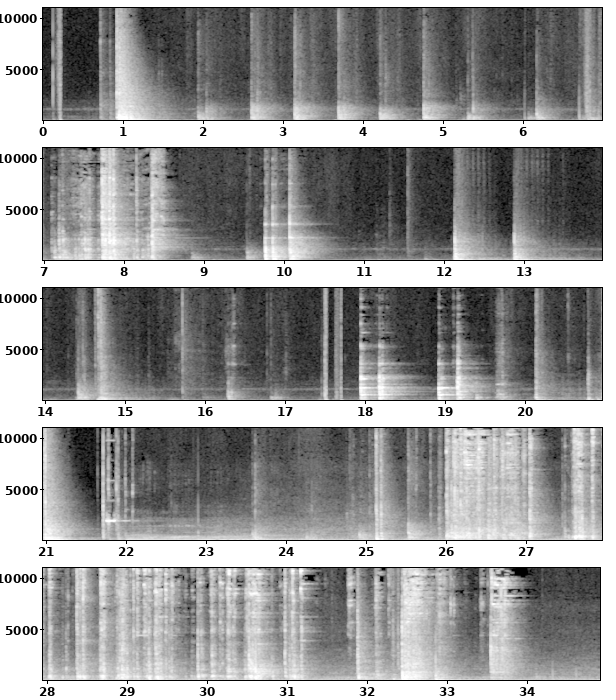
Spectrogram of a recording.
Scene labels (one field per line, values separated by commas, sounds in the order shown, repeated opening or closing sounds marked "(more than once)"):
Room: kitchen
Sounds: door, footsteps, cutlery and dishes, wardrobe or drawer (more than once), microwave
